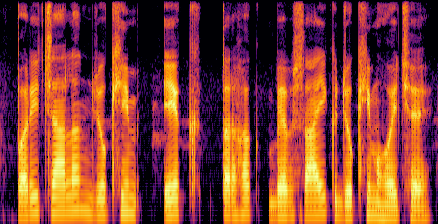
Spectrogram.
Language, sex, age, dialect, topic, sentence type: Maithili, male, 18-24, Eastern / Thethi, banking, statement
